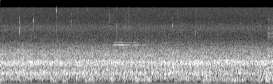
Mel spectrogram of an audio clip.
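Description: A baby babbles softly close by.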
